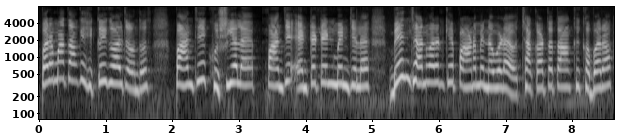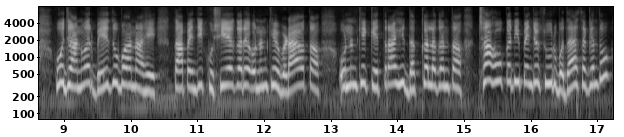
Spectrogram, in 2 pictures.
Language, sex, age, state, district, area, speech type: Sindhi, female, 30-45, Maharashtra, Thane, urban, spontaneous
